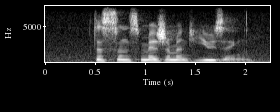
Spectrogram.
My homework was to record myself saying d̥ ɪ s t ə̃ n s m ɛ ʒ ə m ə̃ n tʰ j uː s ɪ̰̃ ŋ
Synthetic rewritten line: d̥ ɪ s t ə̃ n s m ɛ ʒ ə m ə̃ n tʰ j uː z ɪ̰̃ ŋ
